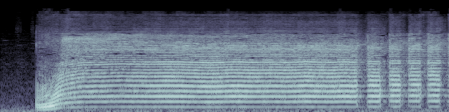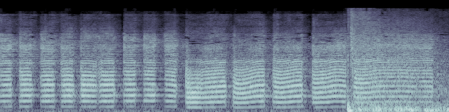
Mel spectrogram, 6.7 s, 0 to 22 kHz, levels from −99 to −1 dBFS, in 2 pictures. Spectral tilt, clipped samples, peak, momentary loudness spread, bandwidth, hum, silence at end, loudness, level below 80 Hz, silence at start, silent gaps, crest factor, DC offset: -3.5 dB/octave; under 0.1%; -2 dBFS; 3 LU; 16.5 kHz; none; 0 s; -17 LUFS; -34 dBFS; 0.25 s; none; 16 dB; under 0.1%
